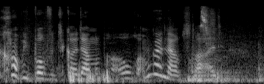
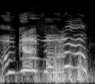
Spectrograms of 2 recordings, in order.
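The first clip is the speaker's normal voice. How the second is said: high, loud, laughing-scared cry; real fear of falling; panicked plea; 6 dB louder than usual. Real, not acted. Begs to stop, scared laughing.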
